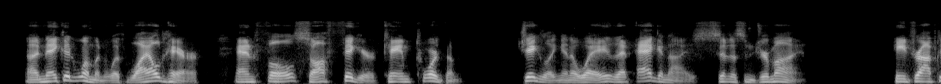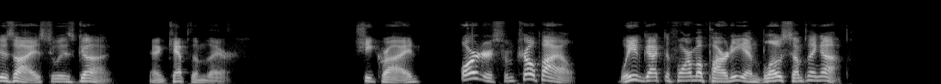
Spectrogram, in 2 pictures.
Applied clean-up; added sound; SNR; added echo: neural mask model Resemble Enhance denoiser.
